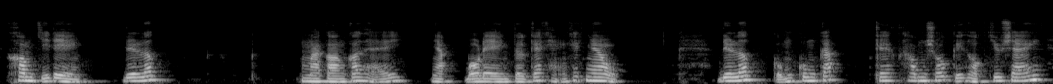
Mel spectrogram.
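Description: A young man, a student, explaining software in a class report, halting at times and clearing his throat. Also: fairly high pitch, muffled recording. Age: young adult. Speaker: student presenter.

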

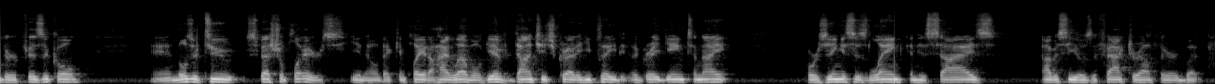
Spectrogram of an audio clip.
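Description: At a postgame press conference held over video call, a basketball head coach in his forties replies in a measured, no-frills manner, often using fillers. He's indoors with a team backdrop, and his fairly low voice sounds steady and dark.

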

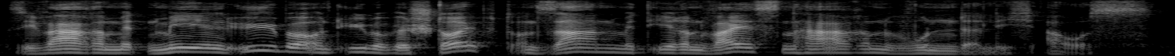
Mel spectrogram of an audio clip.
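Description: A man reading an old fairy tale aloud in a measured storybook manner. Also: medium pitch, expressive.

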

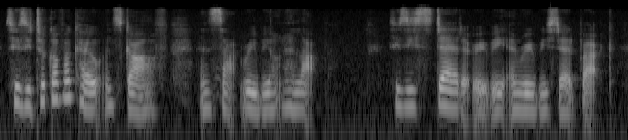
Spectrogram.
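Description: A woman reading a bedtime story aloud in a soft, gentle ASMR style. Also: lowish voice, moderate pace, low-quality recording.

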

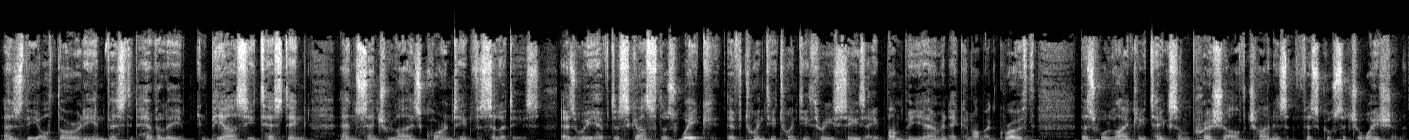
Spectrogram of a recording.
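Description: Walking viewers through the figures point by point, a man delivers a scripted voice-over rundown of economic news. His mid-pitched voice stays calm and measured throughout. It is also wearing thin and growing hoarse as he loses it.

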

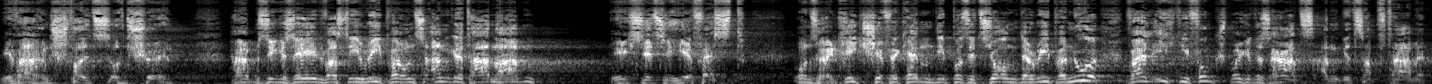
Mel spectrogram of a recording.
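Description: Gravelly, bitter alien captain. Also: male voice, medium pitch, lively intonation, a little slow, exaggerated voice. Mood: bitter, threatening. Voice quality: gravelly, forceful. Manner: accusing, grave. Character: bitter vengeful alien male military officer, proud, threatening. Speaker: fleet captain. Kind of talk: dramatic video game acting.

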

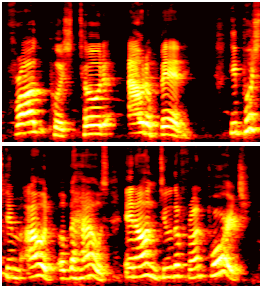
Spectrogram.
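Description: Teacher reading aloud to kids, unhurried and expressive, roomy echo. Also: male voice, high-pitched. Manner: slow, animated storytelling. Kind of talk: expressive children's read-aloud. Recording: echoey room.

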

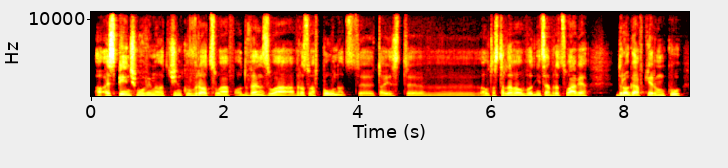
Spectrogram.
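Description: A man in his forties, a member of parliament, answering questions in a TV studio interview in a measured, hesitant way with many filler sounds. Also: mid-range voice, little pitch movement, creaky, a little mellow. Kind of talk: televised political interview. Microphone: lapel mic.

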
